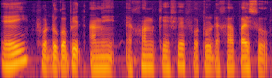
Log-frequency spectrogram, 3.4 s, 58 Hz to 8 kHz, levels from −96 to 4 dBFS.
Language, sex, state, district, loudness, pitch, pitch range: Assamese, male, Assam, Hailakandi, -19 LUFS, 110 Hz, 110-125 Hz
